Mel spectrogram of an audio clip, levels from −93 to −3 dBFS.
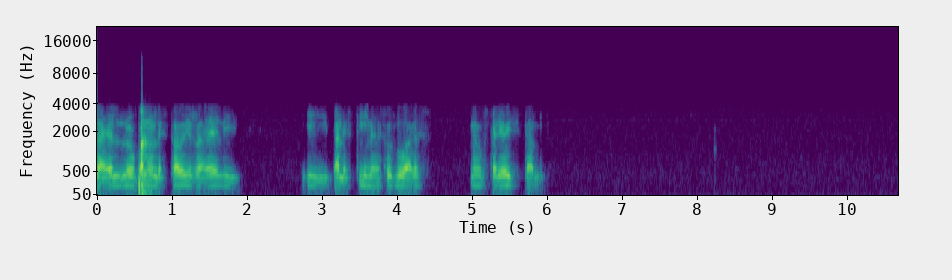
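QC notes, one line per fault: Throughout: GSM full-rate codec. The speech has a steady buzzy, gravelly roughness. This fits a 13 kbps regular-pulse coder, which rebuilds the vocal tract filter and drives it with a coarse, regularly spaced pulse train rather than the true excitation, so the fine detail of each voiced sound is lost. The band is limited to roughly 250 Hz to 3.4 kHz, which removes the low body and the upper sibilance. The coding damage is plainly audible across the whole clip.
0.50–0.71 s and 3.66–3.79 s: GSM bit errors. At these two points the speech briefly breaks into squawks, pops and a gargling texture, then recovers. This points to corrupted bits reaching the decoder over a weak link. When the filter, pitch or gain values arrive wrong, a frame is synthesised with a bent spectrum or a sudden level jump. The first burst is denser, which fits a higher error rate than in the shorter second burst.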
